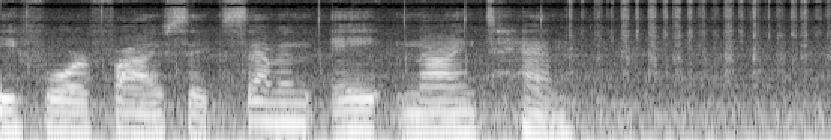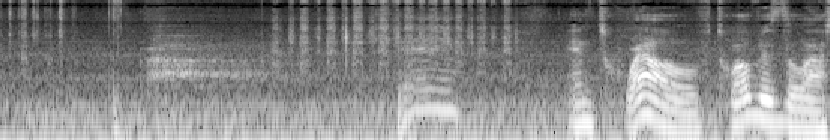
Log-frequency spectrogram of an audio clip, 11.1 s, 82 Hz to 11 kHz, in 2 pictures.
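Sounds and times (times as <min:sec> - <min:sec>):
scratcher scraping lottery ticket: 0:03.6 - 0:06.0.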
